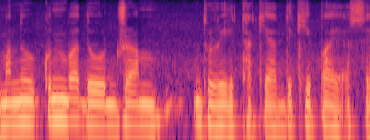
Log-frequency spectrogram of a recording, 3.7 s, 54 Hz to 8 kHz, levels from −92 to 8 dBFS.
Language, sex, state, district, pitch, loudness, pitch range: Nagamese, male, Nagaland, Kohima, 100 Hz, -15 LUFS, 100-110 Hz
